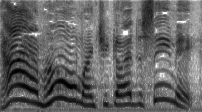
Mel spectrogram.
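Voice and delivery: lightly voiced lamb, high and cheery; pet lamb voice. Lamb barges through the screen door, mock cheery. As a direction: play the lamb strolling in, pleased with herself. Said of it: "You know, it's like".

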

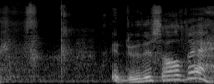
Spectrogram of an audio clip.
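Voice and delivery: slow, high, soft mock composure; calm as a cucumber. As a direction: stretch it out lightly, playing unbothered. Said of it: "calm as a cucumber".

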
